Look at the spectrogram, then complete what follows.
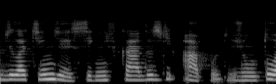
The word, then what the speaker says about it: apud: No Priberan, apud, aí tem ali a transcrição fonética, o acentinho no A, porque apud vem do latim, e em latim não havia oxítonos. Por isso que a pronúncia dessa palavrinha é apud.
